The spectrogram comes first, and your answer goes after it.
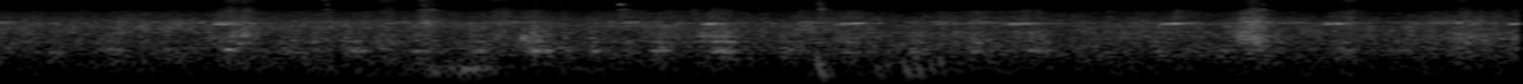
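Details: Tree frogs call together at night outdoors in a continuous high-pitched chorus, pulsed trills overlapping, while two Alaskan Malamutes play rough, shuffling and snuffing close by, and a man's voice breaks in.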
